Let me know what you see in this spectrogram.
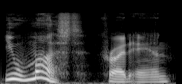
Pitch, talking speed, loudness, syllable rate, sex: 170 Hz, 130 wpm, -16 LUFS, 2.6 syllables/s, male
